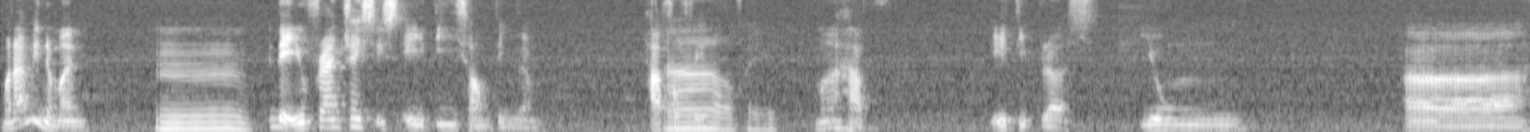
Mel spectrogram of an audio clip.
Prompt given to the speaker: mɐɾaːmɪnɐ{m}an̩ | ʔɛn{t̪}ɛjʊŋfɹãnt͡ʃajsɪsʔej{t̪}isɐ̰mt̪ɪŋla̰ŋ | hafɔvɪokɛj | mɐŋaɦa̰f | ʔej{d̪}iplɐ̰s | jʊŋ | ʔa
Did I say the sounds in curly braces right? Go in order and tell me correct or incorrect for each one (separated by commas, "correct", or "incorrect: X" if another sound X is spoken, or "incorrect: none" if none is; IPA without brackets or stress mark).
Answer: correct, incorrect: d̪, correct, incorrect: t̪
